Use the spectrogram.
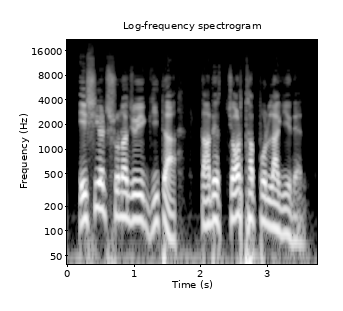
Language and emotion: Bengali, neutral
